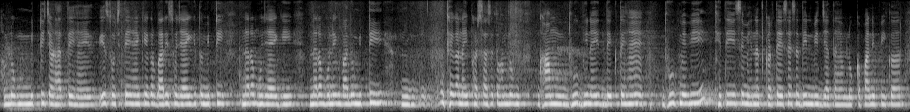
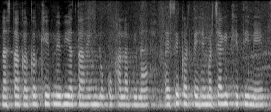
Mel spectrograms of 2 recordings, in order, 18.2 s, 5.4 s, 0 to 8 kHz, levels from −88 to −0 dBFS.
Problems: background conversations at intervals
